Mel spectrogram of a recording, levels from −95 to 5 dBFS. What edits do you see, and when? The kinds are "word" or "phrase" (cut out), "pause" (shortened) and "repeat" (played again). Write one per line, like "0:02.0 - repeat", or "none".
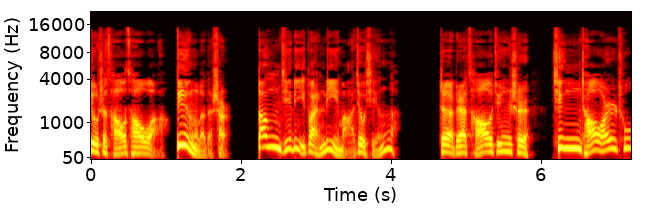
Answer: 0:01.0 - pause
0:01.9 - pause
0:04.2 - pause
